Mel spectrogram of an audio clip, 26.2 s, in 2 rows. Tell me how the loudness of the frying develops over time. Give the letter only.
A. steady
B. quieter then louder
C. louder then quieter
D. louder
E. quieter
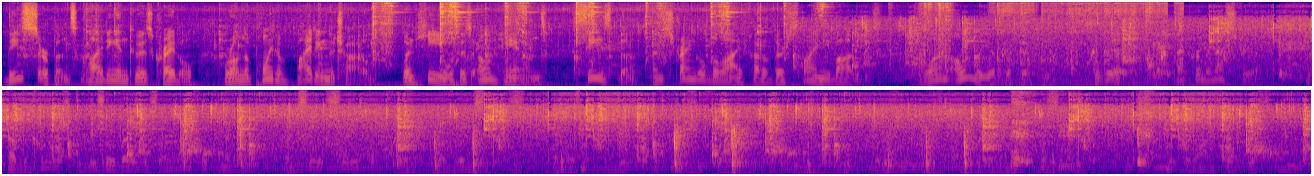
D.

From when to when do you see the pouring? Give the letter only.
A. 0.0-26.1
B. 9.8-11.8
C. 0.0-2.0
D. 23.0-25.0
B.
